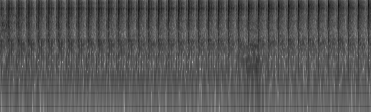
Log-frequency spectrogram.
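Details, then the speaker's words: Shockwave therapy device, with pressure first turned down and then up over a tender spot while the patient moves through motions: loud, steady rapid-fire tapping pulses, a little over three per second. "so I'm going to turn down the pressure a little bit and we're going to get up into the next now so let me know if this is a little uncomfortable"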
